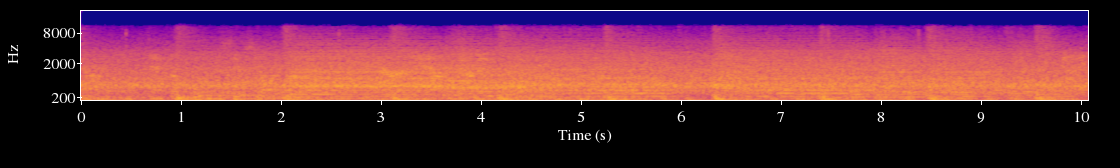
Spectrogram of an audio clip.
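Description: A big stadium crowd roars steadily at a college football game between FSU and Auburn after the defense stops a play on second down, a loud sustained wall of cheering with no break.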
